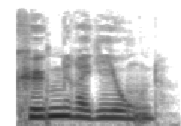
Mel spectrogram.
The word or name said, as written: køkkenregion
